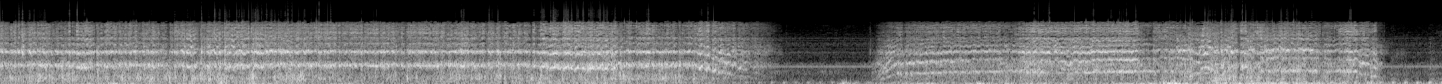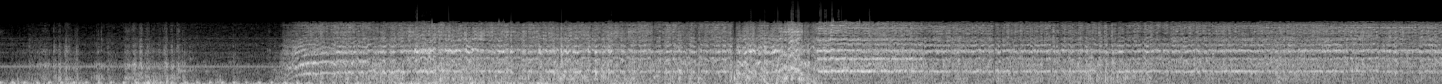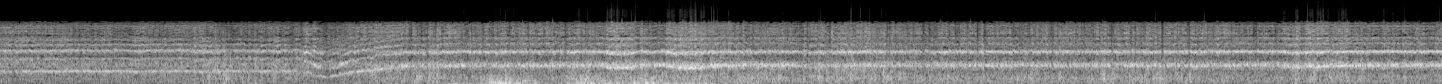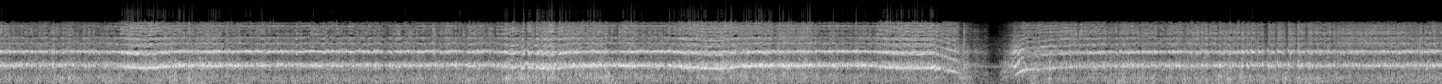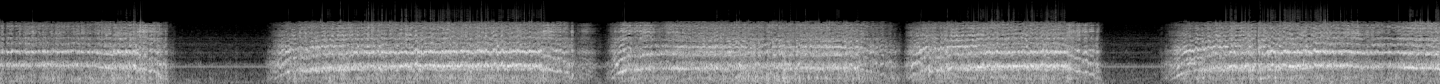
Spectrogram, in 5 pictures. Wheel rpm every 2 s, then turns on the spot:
230, 230, 230, 140, 70, 160, 150, 10, 40, 160, 160, 160, 160, 160, 160, 160, 190, 230, 230, 230, 230, 240, 230, 230, 220, 230, 140, 220, 230, 140, 140, 150, 190, 140, 90, 210.
14-16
